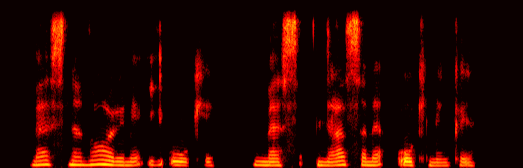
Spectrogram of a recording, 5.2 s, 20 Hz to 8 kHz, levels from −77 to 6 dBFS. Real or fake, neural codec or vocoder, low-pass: fake; codec, 24 kHz, 6 kbps, HILCodec; 7.2 kHz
